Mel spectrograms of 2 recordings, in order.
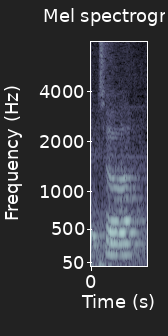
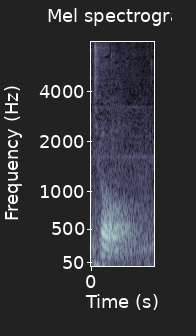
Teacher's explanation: What used to be ‘tour’ [ tʊə ] is increasingly [ tɔː ]. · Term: Loss of / ʊə /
